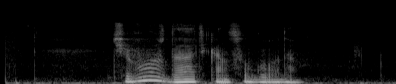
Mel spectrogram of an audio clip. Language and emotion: Russian, sad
